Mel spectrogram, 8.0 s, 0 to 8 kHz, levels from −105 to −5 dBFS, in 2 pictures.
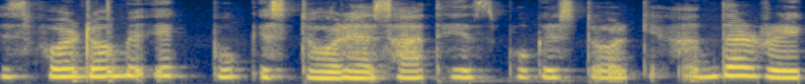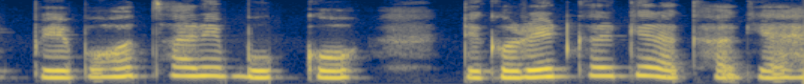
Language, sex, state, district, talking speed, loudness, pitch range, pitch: Hindi, female, Jharkhand, Palamu, 185 wpm, -17 LUFS, 245-290 Hz, 265 Hz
